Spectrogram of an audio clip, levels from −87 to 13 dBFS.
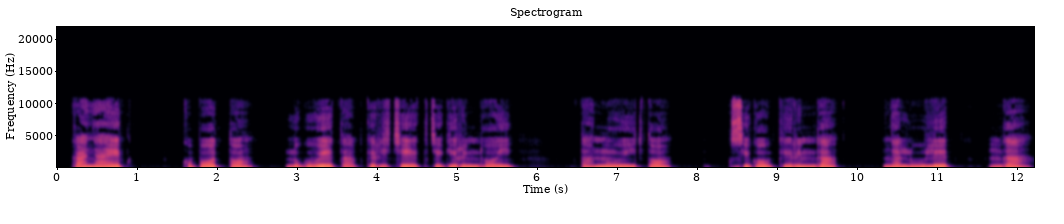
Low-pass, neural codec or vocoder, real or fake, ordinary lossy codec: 10.8 kHz; none; real; MP3, 64 kbps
